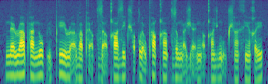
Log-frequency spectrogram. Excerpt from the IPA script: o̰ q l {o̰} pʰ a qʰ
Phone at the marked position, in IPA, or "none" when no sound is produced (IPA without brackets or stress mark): o̰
